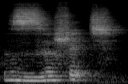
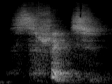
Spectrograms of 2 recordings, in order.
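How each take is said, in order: First: The word begins with a voiced z sound. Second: The word begins with an unvoiced s sound. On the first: The speaker calls it wrong. "Not zszyć" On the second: The speaker calls it right. "The same thing happens here as in zszedł"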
